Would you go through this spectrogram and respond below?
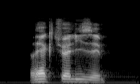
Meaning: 1. to revive 2. to update, bring up to date
- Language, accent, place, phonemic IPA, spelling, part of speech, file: French, France, Lyon, /ʁe.ak.tɥa.li.ze/, réactualiser, verb, LL-Q150 (fra)-réactualiser.wav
